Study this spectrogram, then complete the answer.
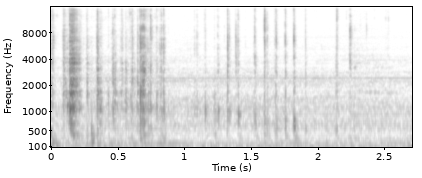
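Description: Window tint film is peeled slowly off a Jeep windshield, giving close, crackly bursts of sticky tearing and popping as the glue lets go, in a quiet setting.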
